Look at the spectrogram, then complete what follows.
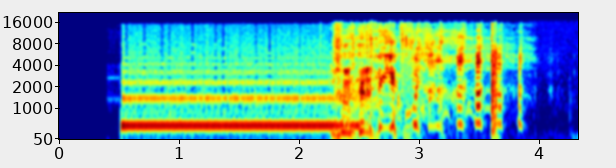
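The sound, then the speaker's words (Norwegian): A steady, loud telephone ringing tone of an outgoing call, placed over a headset to a caller from the Norwegian newspaper Tønsbergs Blad, hums for nearly two seconds, then cuts off as a voice answers and talks briefly. “Jeg ringer deg, ja.”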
